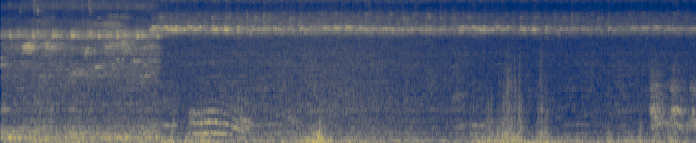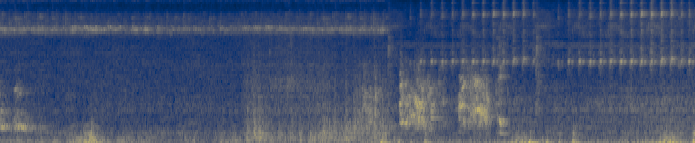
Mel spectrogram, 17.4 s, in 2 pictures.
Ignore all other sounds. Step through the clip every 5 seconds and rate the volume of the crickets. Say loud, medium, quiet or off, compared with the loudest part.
loud, medium, quiet, medium.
